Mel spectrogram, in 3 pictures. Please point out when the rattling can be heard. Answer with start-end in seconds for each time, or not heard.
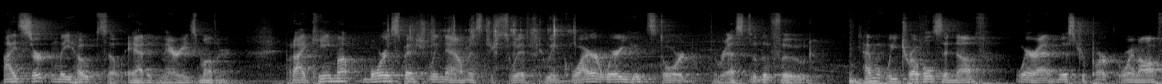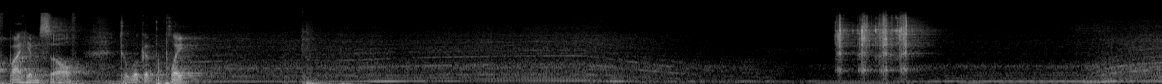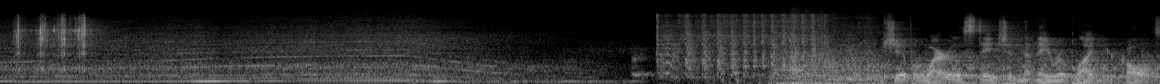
3.9-5.8, 19.9-20.8, 23.4-24.1.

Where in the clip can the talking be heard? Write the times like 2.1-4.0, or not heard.
0.0-13.4, 32.0-34.8.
